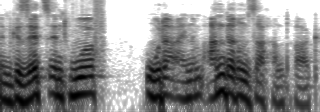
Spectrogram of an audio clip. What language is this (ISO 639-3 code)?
deu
